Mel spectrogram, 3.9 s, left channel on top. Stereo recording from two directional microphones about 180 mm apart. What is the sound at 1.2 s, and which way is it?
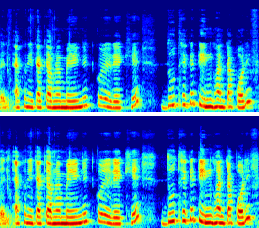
Speech, 20° right (ahead or behind).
